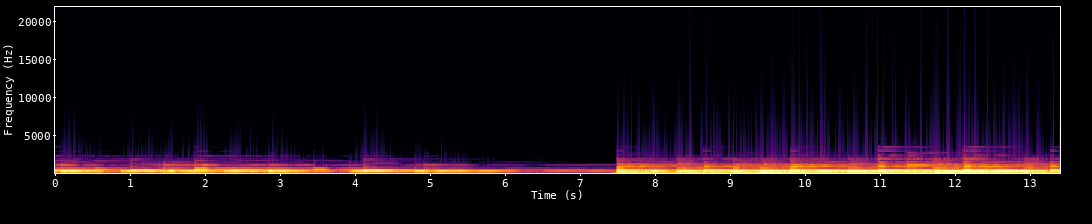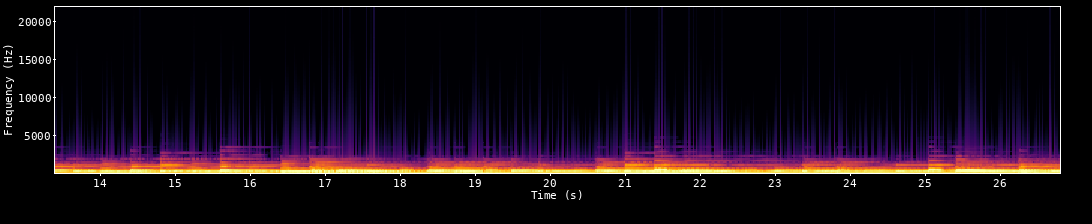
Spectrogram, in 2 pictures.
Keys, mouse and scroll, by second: 2.2 space, 2.4 click, 3.2 space, 3.4-5.7 ctrl+drag, 12.3-23.6 drag, 12.3 typing, 23.6 click.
